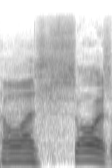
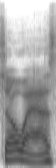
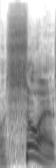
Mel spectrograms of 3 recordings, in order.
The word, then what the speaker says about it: psoas: We need to talk about the pronunciation of the psoas muscle.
